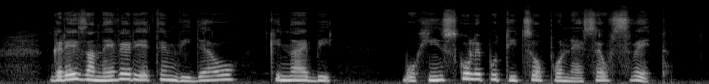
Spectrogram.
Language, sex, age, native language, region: Slovenian, female, 30-49, Slovenian, Pomurje region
